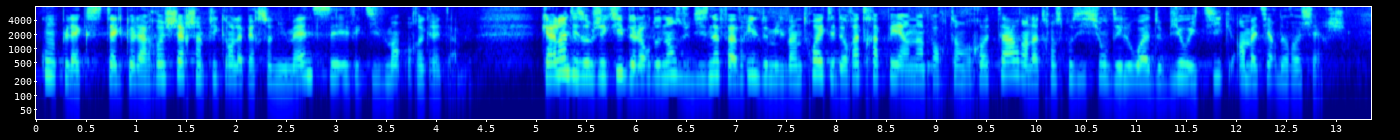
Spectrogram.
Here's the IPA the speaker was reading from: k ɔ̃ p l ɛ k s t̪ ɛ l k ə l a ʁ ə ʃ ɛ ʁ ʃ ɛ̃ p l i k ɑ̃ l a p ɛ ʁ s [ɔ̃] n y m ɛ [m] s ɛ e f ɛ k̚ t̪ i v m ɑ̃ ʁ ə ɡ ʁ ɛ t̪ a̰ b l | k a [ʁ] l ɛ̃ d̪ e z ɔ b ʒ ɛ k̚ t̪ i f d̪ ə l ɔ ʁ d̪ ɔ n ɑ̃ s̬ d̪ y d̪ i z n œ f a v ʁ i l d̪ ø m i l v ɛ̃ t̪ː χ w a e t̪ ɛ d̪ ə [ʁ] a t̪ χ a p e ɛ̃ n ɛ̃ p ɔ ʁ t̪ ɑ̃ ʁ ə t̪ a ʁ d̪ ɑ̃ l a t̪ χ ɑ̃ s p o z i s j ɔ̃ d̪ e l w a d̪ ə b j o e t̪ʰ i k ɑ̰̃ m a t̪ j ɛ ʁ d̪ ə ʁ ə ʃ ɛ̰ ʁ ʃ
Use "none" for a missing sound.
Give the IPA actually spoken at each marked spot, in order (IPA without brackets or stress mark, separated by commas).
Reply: ɔ, n, ʁ, ʁ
